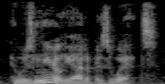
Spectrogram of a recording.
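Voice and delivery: ordinary delivery, nothing marked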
